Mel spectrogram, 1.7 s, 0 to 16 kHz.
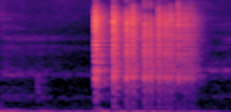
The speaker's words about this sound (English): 17. You hit him. Okay, roll your damage dice again.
